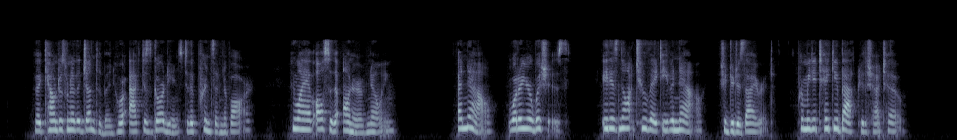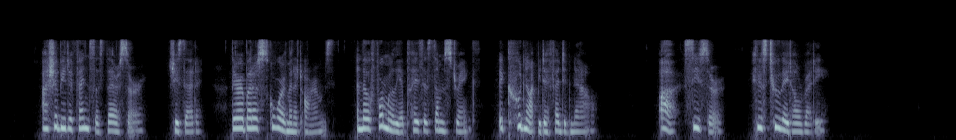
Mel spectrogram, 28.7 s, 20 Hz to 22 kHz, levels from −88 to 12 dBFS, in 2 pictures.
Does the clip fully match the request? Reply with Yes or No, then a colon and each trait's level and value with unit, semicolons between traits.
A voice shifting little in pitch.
No: average, 4.3 semitones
